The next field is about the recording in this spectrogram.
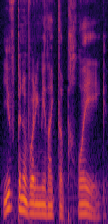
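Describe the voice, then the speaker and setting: A man's voice: low voice, big pitch swings, moderate pace, mellow, a little hiss or hum. A man acting a sarcastic, guarded villain in an audio roleplay, with a snarky, casual delivery that grudgingly shows care. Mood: dry, exasperated. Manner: snarky, dry, casual teasing.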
